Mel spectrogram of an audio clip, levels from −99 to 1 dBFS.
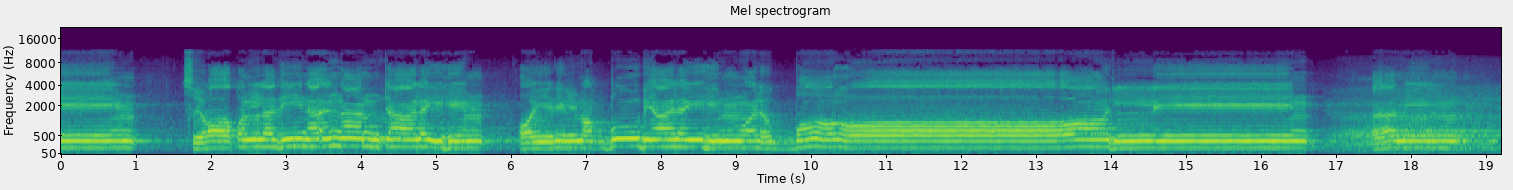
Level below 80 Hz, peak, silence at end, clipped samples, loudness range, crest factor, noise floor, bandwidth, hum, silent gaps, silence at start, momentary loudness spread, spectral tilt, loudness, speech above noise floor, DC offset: -52 dBFS; -6 dBFS; 0 s; under 0.1%; 2 LU; 8 dB; -38 dBFS; 8.8 kHz; none; none; 0 s; 8 LU; -6 dB/octave; -15 LUFS; 24 dB; under 0.1%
